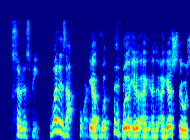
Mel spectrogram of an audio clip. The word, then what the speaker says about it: Otpor: Do you know, I'm sure you know something about it, but Otpor, is that how you say it?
